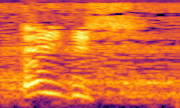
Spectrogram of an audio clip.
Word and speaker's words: AIDS: A, İ, D S dört tane harfin bir araya gelmesiyle ifade edilen bir hastalık var. Ne diyorlar? Siz söyleyin. AIDS, A, I, D, S. AIDS diye okunuyormuş. Amerika'yı kırıp geçiriyor.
